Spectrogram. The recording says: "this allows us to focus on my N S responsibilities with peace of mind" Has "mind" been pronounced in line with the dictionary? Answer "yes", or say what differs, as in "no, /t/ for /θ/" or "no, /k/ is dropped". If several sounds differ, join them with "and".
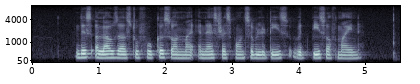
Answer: yes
